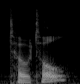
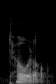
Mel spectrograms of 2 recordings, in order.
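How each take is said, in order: First: The middle consonant is a clear t. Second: The middle consonant is a quick flap. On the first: "If you're a British English speaker, you would say total" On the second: "in my dialect of English, that is a flap"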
